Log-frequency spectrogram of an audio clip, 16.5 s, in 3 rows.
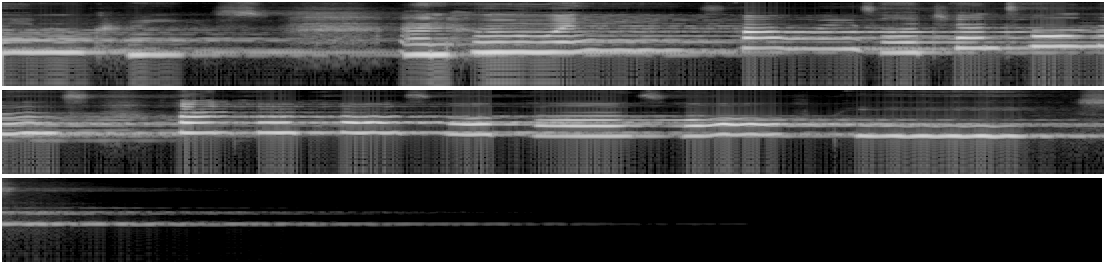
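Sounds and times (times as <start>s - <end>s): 
a cappella hymn singing: 0.0s - 11.8s.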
